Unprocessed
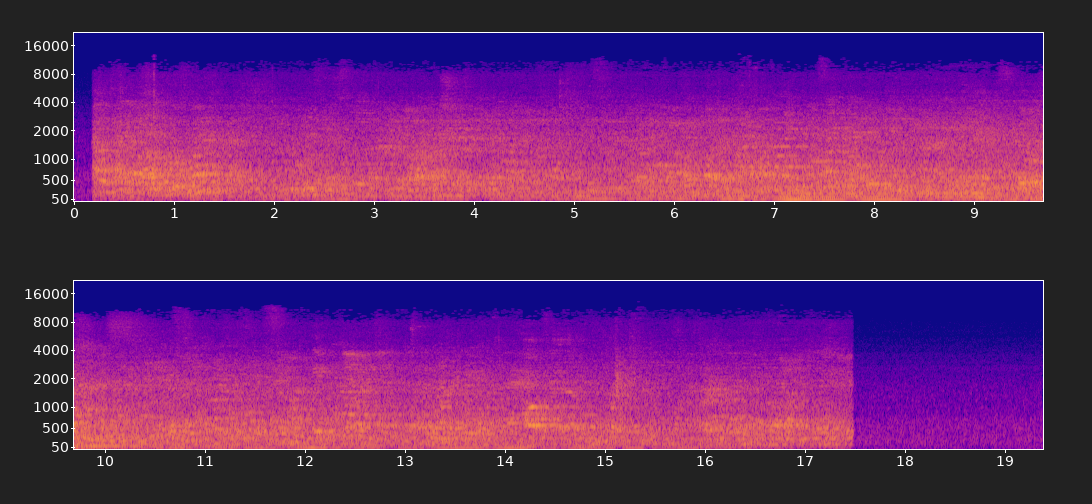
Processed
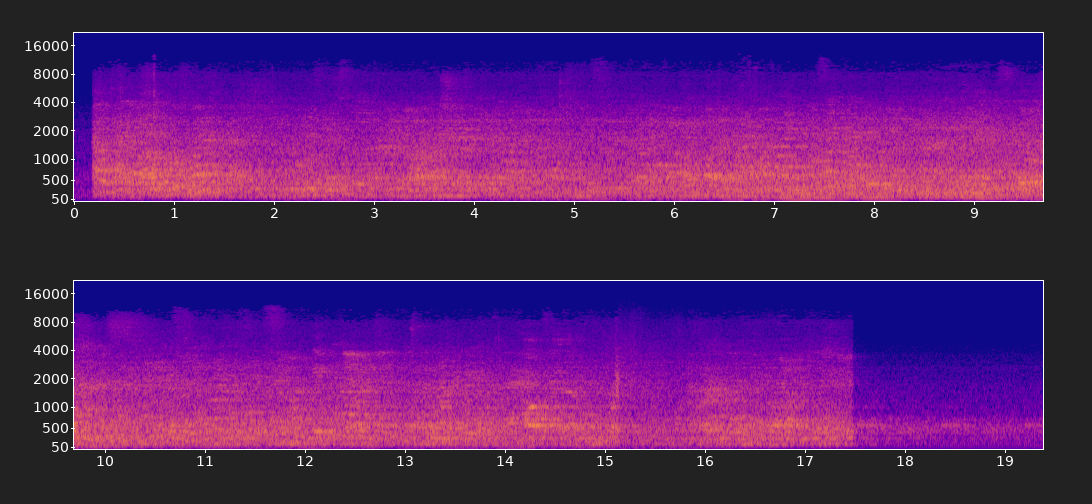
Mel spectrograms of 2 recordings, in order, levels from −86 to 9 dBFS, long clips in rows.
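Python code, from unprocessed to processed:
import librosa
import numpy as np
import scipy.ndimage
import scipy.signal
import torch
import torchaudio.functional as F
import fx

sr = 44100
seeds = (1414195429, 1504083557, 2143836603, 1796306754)

y = fx.add_hum(x, sr, base_hz=50, snr_db=26)
y = scipy.signal.sosfilt(scipy.signal.butter(2, 120.0, 'highpass', fs=sr, output='sos'), y)
y = fx.room_shoebox(y, sr, seeds[0], volume_m3=760.0, walls='mixed', distance_m=0.35)
y = fx.overload_stage(y, sr, gain_db=28.0, at=(15.15, 15.84))
y = fx.echo_banded(y, sr, ms=833, feedback_pct=82, hz=480.0, wet_db=-18.5)
y = F.gain(torch.from_numpy(y), -6.0).numpy()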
